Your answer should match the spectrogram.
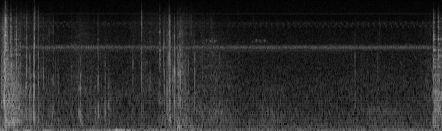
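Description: Crinkling and rustling of the plastic sleeve of a flameless ration heater being handled, in a few short bursts, loudest right at the start and again just under two seconds in.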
